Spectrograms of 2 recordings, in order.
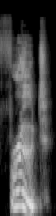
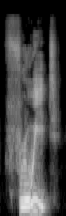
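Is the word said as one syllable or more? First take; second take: one; more. First: The word is said as one syllable. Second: The I is voiced, adding an extra vowel. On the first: The speaker calls it right. "It's fruit. There's one syllable" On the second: The speaker calls it wrong. "don't pronounce the I. It's not fruit"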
